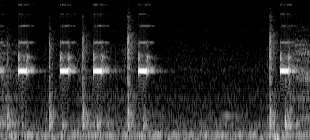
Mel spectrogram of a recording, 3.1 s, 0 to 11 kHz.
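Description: An oven control panel chirps as it is set to 425 degrees, a string of short, sharp electronic beeps mixed with button clicks, spaced unevenly with a pause before a final beep.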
